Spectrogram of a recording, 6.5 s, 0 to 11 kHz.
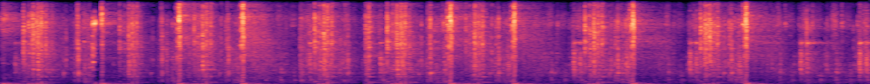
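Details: Roughly 100-year-old 2.5HP Alpha DeLaval hit-and-miss engine with Wico EK magneto and original spark plug, once used to run a milking vacuum pump: sharp firing pops in clusters with quiet coasting gaps between, a healthy governed hit-and-miss beat.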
